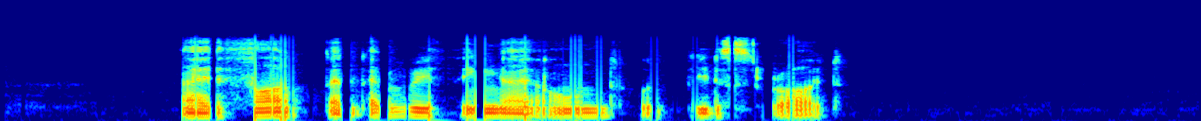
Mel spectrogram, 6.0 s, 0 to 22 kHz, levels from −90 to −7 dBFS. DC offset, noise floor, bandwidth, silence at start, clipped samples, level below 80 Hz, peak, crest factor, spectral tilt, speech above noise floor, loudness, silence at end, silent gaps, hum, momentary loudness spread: under 0.1%; -83 dBFS; 7.4 kHz; 0.9 s; under 0.1%; -56 dBFS; -8 dBFS; 22 dB; -5 dB/octave; 55 dB; -28 LUFS; 1.8 s; none; none; 7 LU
